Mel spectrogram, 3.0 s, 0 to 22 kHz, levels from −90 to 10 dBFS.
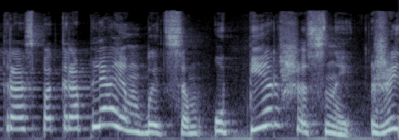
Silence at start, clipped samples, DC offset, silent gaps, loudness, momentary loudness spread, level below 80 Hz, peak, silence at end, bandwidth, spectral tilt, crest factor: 0 s; under 0.1%; under 0.1%; none; -18 LUFS; 5 LU; -42 dBFS; -6 dBFS; 0 s; 16 kHz; -3.5 dB/octave; 12 dB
